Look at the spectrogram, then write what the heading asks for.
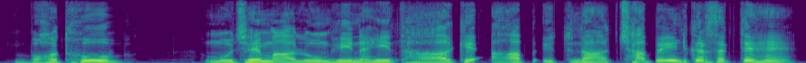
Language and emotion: Urdu, surprised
